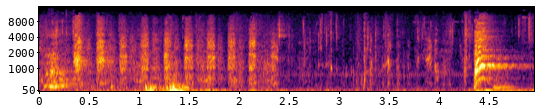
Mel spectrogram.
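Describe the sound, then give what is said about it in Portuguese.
A therapy dog with a fox-like snout, fluffy tail and spotted paws pants and sniffs at the microphone in quick, breathy bursts, loud, with a brief sharper yelp-like sound near the end. “já vai cheirar o microfone.”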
